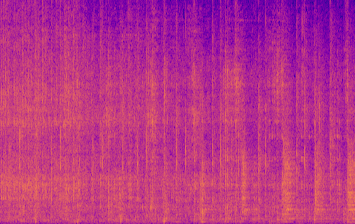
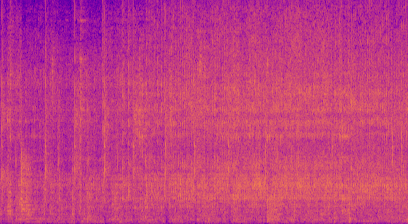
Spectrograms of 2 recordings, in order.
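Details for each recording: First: Liv road bike rear derailleur after adding cable tension at the barrel adjuster: light clicks and chain ticking, now much quieter and clean shifting down the cassette, previously noisy from too little tension. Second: Liv road bike during overhaul, rear derailleur being adjusted via barrel adjuster: bright uneven chain clatter and ticking shifting down the cassette because the gear cable still needs more tension.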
